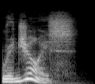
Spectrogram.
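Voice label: "rejoice", British English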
